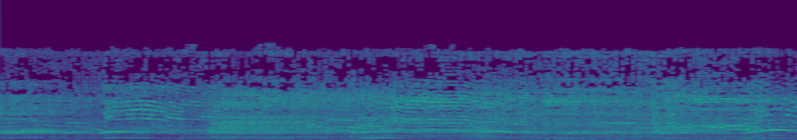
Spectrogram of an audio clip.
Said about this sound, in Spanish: los virotes y las baldrillas, que son aves marinas que están todo el año, toda su vida en alta mar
